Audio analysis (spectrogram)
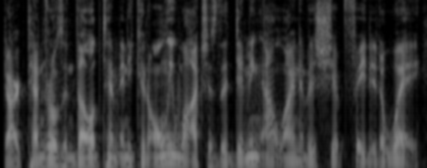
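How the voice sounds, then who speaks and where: A man's voice: low voice, fairly even intonation, quick pace, no echo, studio quality. A man hosting a reaction video, mixing casual, informal commentary with lore read aloud. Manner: informal, conversational asides. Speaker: YouTube reaction host.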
